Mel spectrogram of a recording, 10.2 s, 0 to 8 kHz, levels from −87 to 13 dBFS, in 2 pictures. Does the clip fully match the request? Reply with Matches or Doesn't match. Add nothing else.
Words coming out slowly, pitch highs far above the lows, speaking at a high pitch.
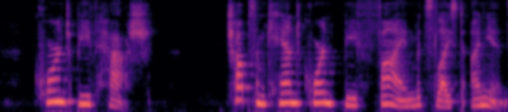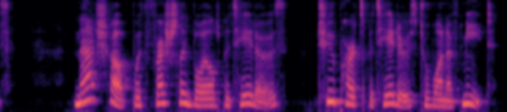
Doesn't match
